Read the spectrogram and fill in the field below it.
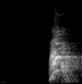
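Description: A dog gives a single short, sharp bark close by, loud and alone after a moment of silence.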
